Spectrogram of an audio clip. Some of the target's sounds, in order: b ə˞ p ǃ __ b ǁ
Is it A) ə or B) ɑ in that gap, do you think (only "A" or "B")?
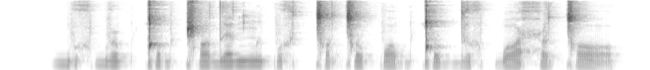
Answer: A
